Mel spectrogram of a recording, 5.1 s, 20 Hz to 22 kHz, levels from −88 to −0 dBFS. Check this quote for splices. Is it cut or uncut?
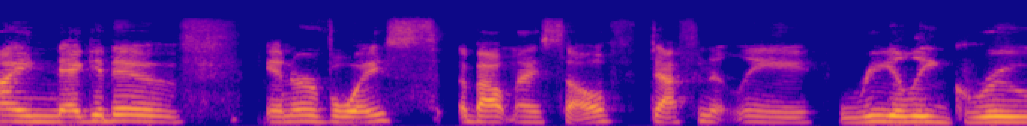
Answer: cut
